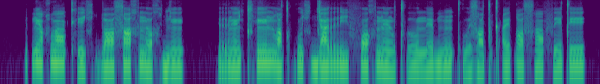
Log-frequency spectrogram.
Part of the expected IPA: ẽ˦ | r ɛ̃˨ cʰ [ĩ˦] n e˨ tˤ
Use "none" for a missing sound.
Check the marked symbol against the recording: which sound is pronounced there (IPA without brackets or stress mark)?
ẽ˦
